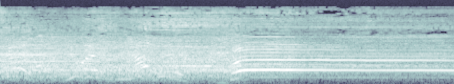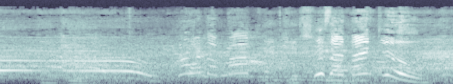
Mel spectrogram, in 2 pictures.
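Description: A concert crowd boos in a long, sustained, droning wave that swells loudly for a few seconds, then breaks up into scattered shouts and cheers.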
